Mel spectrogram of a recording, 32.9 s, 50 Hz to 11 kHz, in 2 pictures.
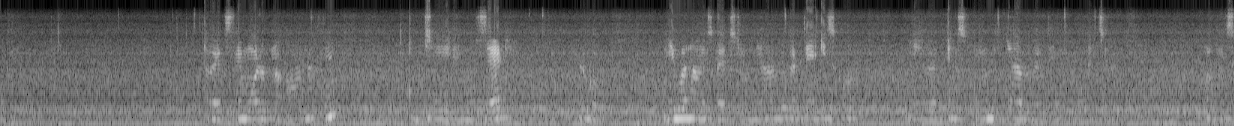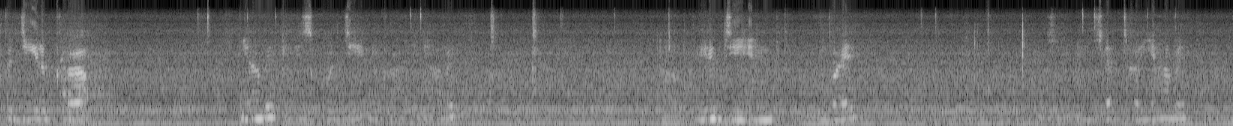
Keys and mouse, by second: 0.7 Tab, 1.6 click, 2.3 alt+z, 2.6 alt+click, 3.5 click, 5.3 g, 9.2 e, 10.7 click, 12.2 e, 14.2-14.6 drag, 15.5 g, 20.0 click, 20.9 g, 23.9 click, 25.4 g, 29.4 g, 30.9-31.8 z, 31.8-32.1 drag, 32.8 g.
